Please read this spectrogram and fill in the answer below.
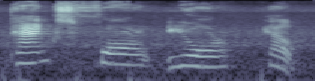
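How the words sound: It uses an Indian accent, pronouncing the r sounds. "আমরা আরটা বলছি"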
